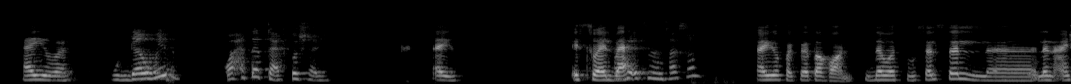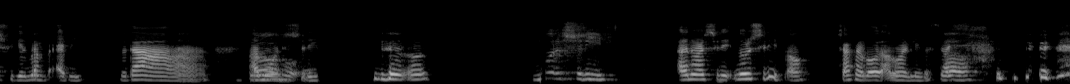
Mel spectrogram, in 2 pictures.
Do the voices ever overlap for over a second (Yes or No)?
No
